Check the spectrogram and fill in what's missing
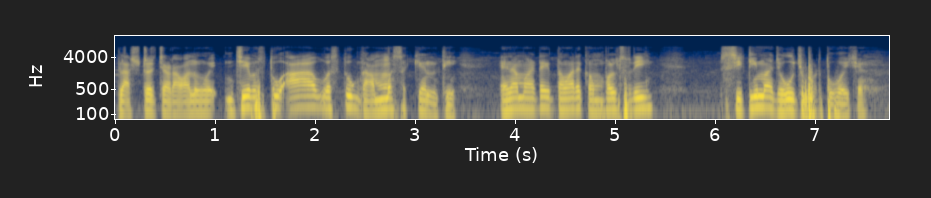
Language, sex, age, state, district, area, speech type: Gujarati, male, 18-30, Gujarat, Narmada, rural, spontaneous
